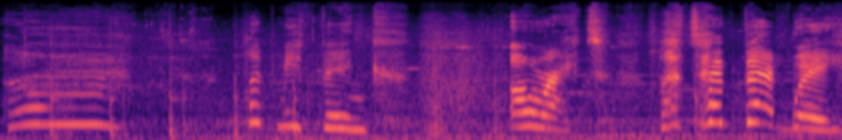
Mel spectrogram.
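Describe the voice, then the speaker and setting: Very high, slow-speaking sweet girl. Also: animated, sharp tone, heavily acted. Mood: sweet, musing. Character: gentle, dreamy girl, sweet and unhurried. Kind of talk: anime-style game voice acting.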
